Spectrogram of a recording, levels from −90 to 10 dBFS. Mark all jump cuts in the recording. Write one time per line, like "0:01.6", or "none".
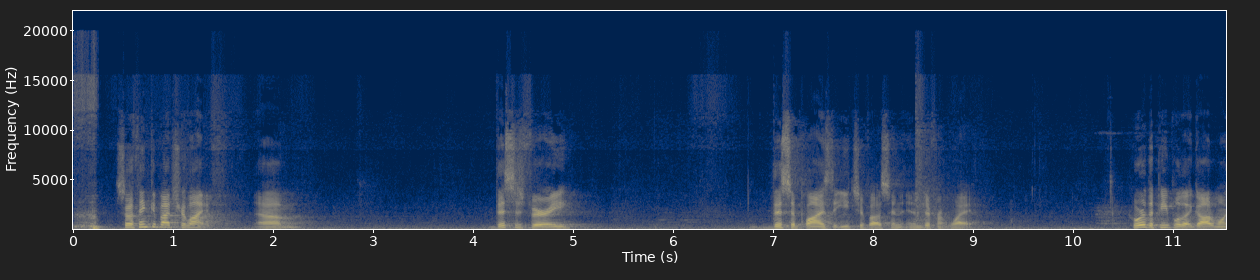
none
